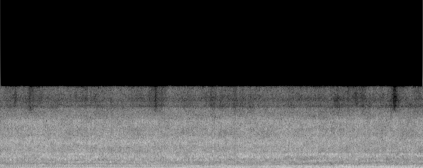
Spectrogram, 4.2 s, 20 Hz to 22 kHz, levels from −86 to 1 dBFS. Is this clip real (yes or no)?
no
